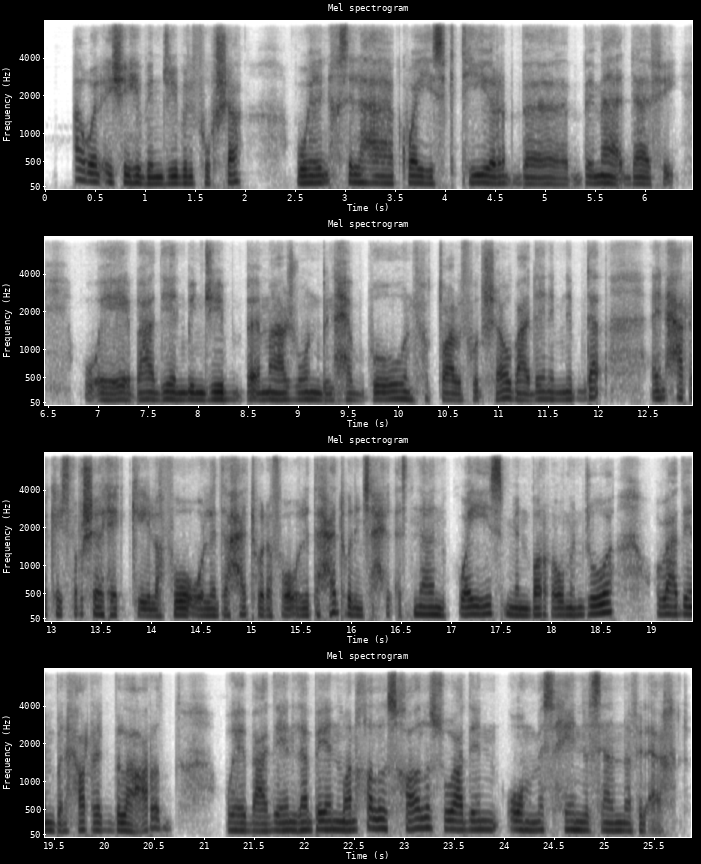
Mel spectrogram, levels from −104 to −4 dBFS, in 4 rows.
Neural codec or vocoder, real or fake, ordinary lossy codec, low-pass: codec, 16 kHz in and 24 kHz out, 0.8 kbps, FocalCodec, streaming, 65536 codes; fake; none; 7.2 kHz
